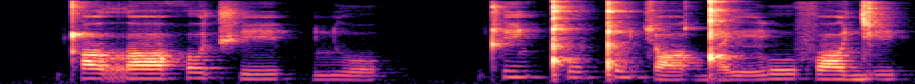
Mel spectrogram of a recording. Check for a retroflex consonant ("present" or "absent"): present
